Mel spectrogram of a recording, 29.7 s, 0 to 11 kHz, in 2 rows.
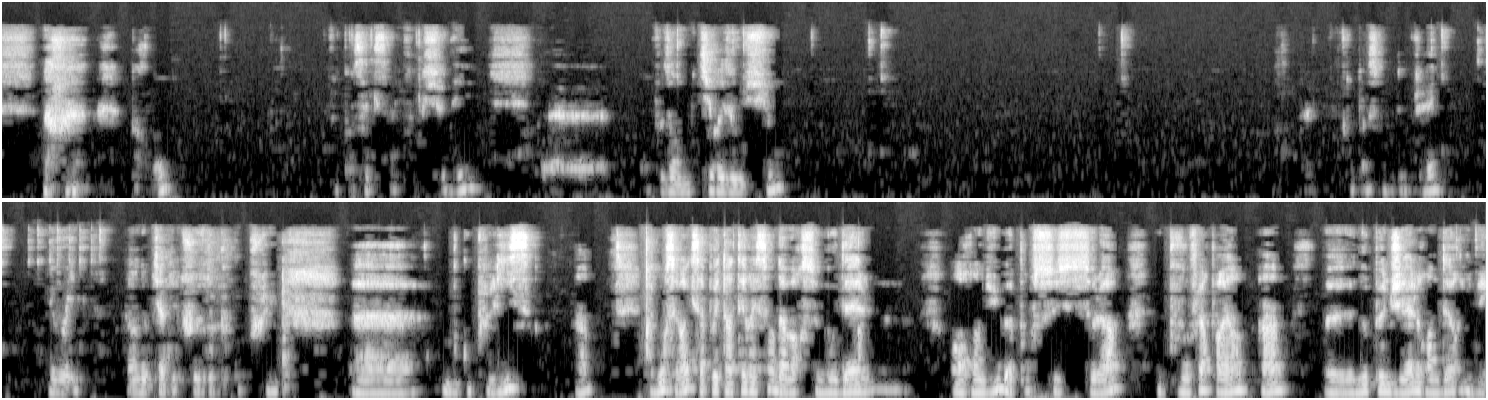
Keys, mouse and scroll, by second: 2.9 ctrl+z, 4.2 Tab, 6.7-9.2 drag, 11.0-12.9 drag, 14.2-18.8 drag, 20.4-21.2 scroll down 1, 21.2-21.8 scroll down 1, 21.8-23.6 middle drag, 25.7-27.4 drag.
